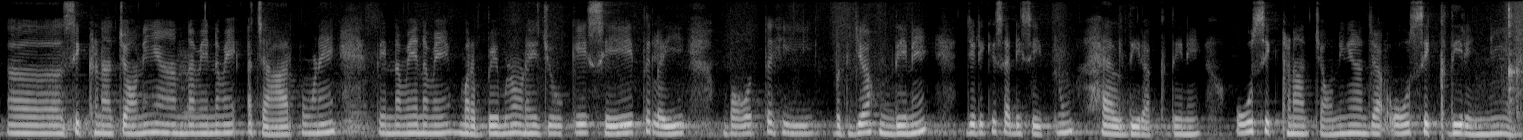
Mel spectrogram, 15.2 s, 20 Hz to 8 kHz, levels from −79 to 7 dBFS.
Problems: background sounds at intervals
